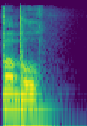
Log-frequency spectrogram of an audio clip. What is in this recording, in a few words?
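"bubble up", English, British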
